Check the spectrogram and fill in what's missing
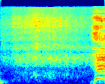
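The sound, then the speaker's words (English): A steady, rushing wash of ocean waves fills the moment at moderate loudness, and near the end a man's voice starts speaking over the surf. “We're listening to the waves.”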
